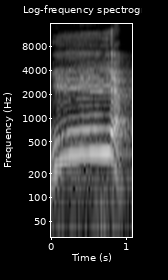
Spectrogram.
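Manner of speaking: high, loud, stretched holler; long high giddy-up yell; cowboy shout. A narrator's reading. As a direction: urge the horse on with a whoop. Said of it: "shouted Cowboy McCoy".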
